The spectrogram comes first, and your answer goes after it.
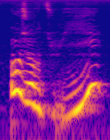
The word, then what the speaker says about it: aujourd'hui: apostrophe h u I ici on n'entend pas le H aujourd'hui ça c'est un mot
